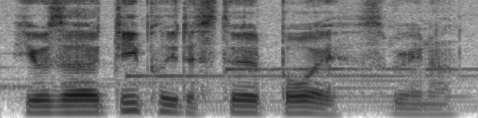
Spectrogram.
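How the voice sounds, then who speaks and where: A man's voice: medium pitch, dark tone, soft background music, natural voice. Man acting a condescending, sinister asylum doctor. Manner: patronizing, measured. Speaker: actor in an audio drama. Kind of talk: audio horror drama acting.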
